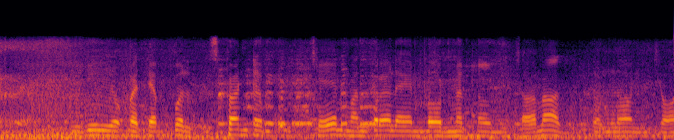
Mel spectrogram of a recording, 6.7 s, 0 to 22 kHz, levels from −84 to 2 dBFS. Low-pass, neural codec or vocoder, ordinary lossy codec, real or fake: none; codec, 16 kHz, 2 kbps, X-Codec, HuBERT features, trained on balanced general audio; none; fake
